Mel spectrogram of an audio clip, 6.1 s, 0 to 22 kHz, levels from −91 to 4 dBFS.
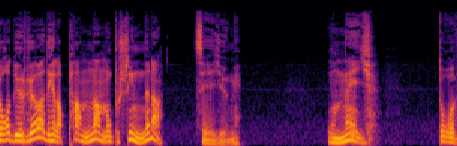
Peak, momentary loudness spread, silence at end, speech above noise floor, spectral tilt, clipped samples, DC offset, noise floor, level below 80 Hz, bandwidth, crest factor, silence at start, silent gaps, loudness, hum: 0 dBFS; 15 LU; 0 s; 47 dB; -6 dB/octave; under 0.1%; under 0.1%; -63 dBFS; -44 dBFS; 15.5 kHz; 18 dB; 0 s; none; -18 LUFS; none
